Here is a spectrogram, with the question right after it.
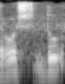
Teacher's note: شین پہ تفشی ہوگی، منہ میں آواز پھیلے گی، رشد، دال کو نرمی اور معروف طریقے سے پڑھیں گے، دو نہیں پڑھیں گے۔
